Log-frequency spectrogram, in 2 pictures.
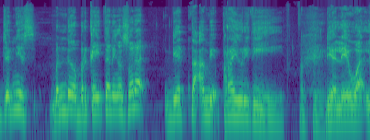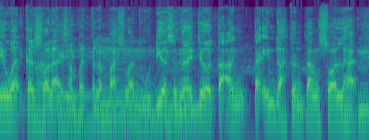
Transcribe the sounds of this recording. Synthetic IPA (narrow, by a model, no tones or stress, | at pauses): d͡ʒənɪsbəndəbərkait̪andəŋans̬olat̪̚ | diət̪a̰ʔambɪʔpɾajoɾit̪̬i | dialewat̪̚lewat̪̚kansolat̪̚sampajt̪ələpaswa̰k̚t̪udiəsəŋad͡ʒat̪a̰ʔt̪aʔindaht̪ənt̪aŋsolat̪̚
